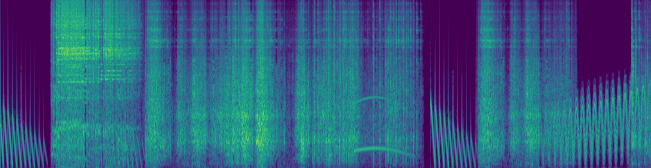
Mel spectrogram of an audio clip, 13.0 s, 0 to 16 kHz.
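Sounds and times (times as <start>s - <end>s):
plastic chips pouring and clattering: 1.0s - 8.4s, 9.6s - 11.5s
plastic rings clattering down: 1.0s - 8.5s, 9.6s - 11.5s.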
